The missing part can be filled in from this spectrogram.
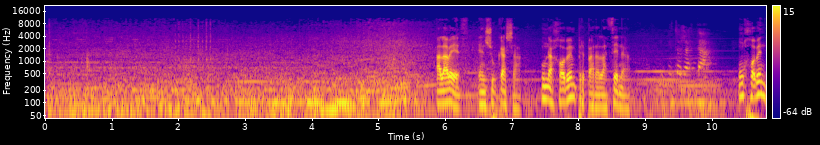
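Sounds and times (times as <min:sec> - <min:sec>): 
van engine pulling away and driving toward a gas station: 0:00.0 - 0:06.4
broad road noise: 0:00.0 - 0:10.2
speech: 0:05.9 - 0:08.9, 0:09.5 - 0:10.8.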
